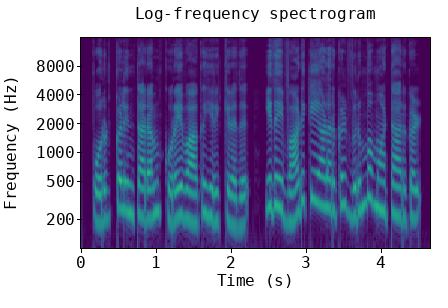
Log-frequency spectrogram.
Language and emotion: Tamil, sad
